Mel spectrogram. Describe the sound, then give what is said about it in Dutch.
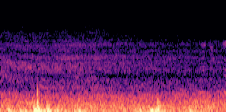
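Gusty wind at the beach buffets the microphone, a low rumbling roar with a couple of heavier thumping gusts, steady, with a faint surf-like hiss of waves underneath. “Dus, we zitten nu aan het strand. Ik ga eens even kijken of we een podcast op kunnen nemen aan het strand. Terwijl het waait en de golven”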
